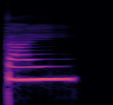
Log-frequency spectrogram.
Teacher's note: Stay, using a high-level tone.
